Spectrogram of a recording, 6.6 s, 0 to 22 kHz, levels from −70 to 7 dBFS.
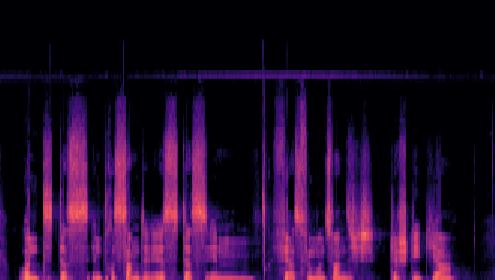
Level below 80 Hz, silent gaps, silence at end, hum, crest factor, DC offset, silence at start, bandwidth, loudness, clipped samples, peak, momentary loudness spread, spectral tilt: -50 dBFS; none; 0.55 s; none; 16 dB; under 0.1%; 0 s; 17 kHz; -20 LUFS; under 0.1%; -6 dBFS; 9 LU; -3 dB/octave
